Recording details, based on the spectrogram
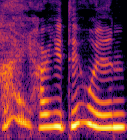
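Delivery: high, sugary, sweet, polite voice. Retelling how a mom answered a phone call after yelling, imitating mom's nice phone voice. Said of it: "how did that voice come out".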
